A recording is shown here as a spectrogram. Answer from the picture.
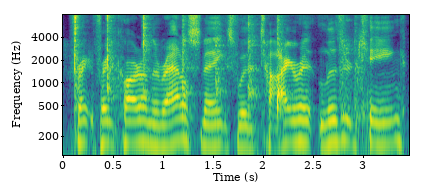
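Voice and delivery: ordinary talk

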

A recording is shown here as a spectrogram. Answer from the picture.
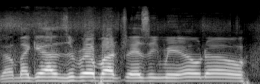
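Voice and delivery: hammed-up scared cry of a fleeing sniper; mock panic. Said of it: "He's like".

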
